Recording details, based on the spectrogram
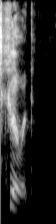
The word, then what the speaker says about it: Keurig: I said, I pronunciated it correctly. It's Keurig. Oh, all right, so Keurig.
